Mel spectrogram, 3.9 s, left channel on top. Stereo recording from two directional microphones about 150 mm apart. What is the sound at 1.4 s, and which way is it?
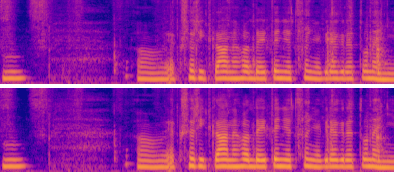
Speech, 35° right (ahead or behind).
